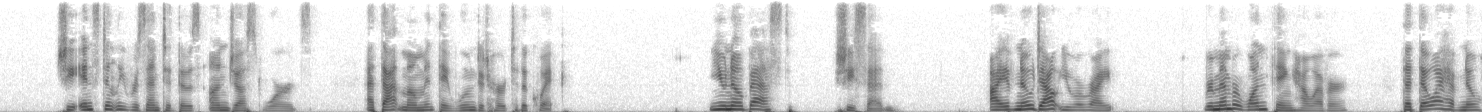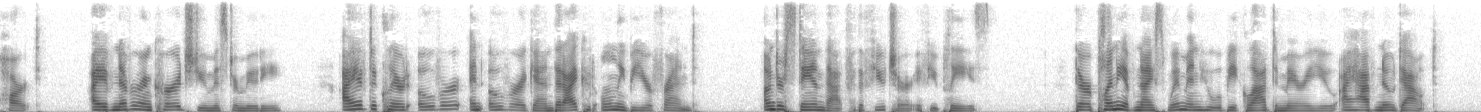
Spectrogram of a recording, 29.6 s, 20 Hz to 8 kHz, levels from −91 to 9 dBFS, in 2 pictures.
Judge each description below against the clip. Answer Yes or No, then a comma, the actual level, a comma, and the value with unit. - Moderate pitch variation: Yes, average, 4.5 semitones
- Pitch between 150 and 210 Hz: Yes, high, 190 Hz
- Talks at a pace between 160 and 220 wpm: Yes, average, 170 wpm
